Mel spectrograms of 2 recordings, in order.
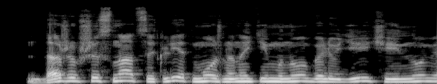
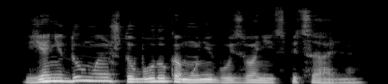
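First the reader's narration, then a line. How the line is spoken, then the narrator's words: Quiet. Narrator (Russian): тихо сказала Катя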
